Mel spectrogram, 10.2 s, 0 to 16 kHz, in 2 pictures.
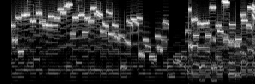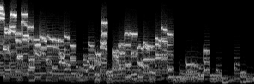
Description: JP8 Random Dual

